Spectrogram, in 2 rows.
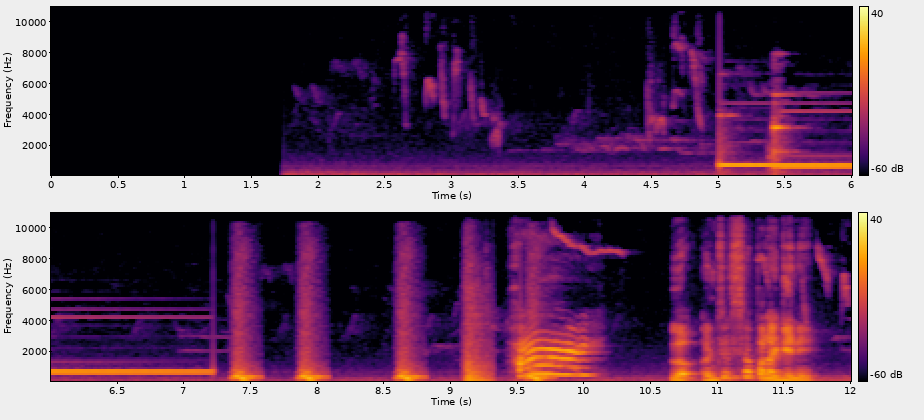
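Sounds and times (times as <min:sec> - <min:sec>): two-tone doorbell ringing: 0:05.0 - 0:07.2
thumps: 0:09.1 - 0:09.8.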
